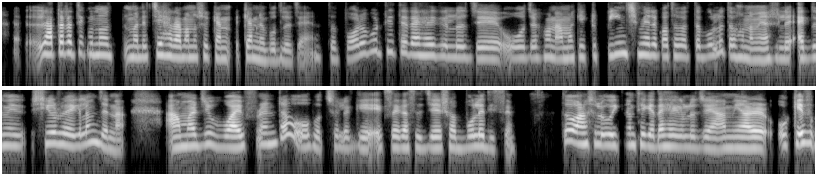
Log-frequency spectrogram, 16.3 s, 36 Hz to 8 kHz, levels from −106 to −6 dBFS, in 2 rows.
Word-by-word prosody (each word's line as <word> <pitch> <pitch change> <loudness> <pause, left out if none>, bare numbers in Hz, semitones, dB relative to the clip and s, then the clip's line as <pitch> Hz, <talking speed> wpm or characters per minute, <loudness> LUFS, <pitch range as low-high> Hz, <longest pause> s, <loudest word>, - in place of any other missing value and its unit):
আ - - -17 0.3
রাতারাতি 300 +1 +3
কোনো 270 -1 -2 0.3
মানে 230 0 -3
চেহারা 255 -4 +2
মানুষের 230 0 -6
কেন 210 0 0 0.2
কেমনে 215 -4 -3
বদলে 180 -2 -10
যায়। - - -12 0.2
তো - - -12 0.2
পরবর্তীতে 300 +5 -6
দেখা 260 -1 +1
গেল 235 -1 -7 0.2
যে 215 0 -1 0.3
ও - - -8 0.2
যখন 230 +1 -7
আমাকে 220 +2 -6
একটু 245 - -13
pinch 285 +3 -1
মেরে 265 -1 -1
কথাবার্তা 240 -1 -5
বললো, 285 +6 -7
তখন 230 -2 -6
আমি 195 0 -2
আসলে 215 -1 -6 0.2
একদমই 230 +1 -4 0.2
সিউর 260 0 +2
হয়ে 225 -2 +3
গেলাম 260 +4 -1
যে, 200 - +1
না, 165 - +1 0.6
আমার 220 +2 +4
যে 250 - -1 0.3
Y - - +8
ফ্রেন্ডটা, 260 +9 -2
ও - - -3
হচ্ছিল 200 +2 -5
গিয়ে 185 - 0
X - - -12
এর - - +2
কাছে 195 0 -4
যেয়ে 195 0 +2
সব 195 -1 -2
বলে 220 +1 +4
দিছে। 185 - -5 0.5
তো - - -2 0.2
আসলে 250 -2 -2
ঐখান 235 +1 -1
থেকে 225 -2 +4
দেখা 215 0 +2
গেল 205 - -3
যে 195 - +2
আমি 195 +1 -3
আর 195 - +9 0.3
ওকে 235 +1 +9
230 Hz, 205 wpm, -27 LUFS, 210-260 Hz, 0.6 s, আর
